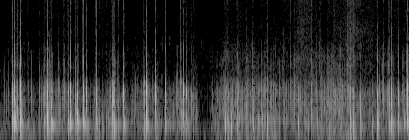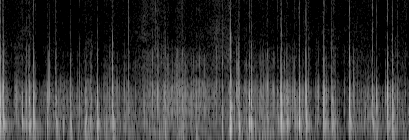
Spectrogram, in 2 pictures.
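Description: Fingertips with red nails scratch and flick the wooden pins of a wooden-pin hairbrush. Quick, dry clicks and ticks come in bursts, with a brief pause, then a soft scratchy rustle runs beneath the flicks. The sound sits mostly in the midrange, with little low end.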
